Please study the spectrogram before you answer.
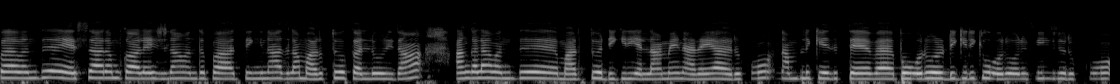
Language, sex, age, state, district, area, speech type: Tamil, female, 18-30, Tamil Nadu, Tiruchirappalli, rural, spontaneous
